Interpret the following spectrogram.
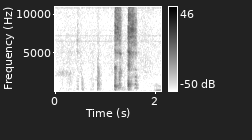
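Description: A person coughing twice in quick succession, about a second into the clip, with a few faint handling clicks before it.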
